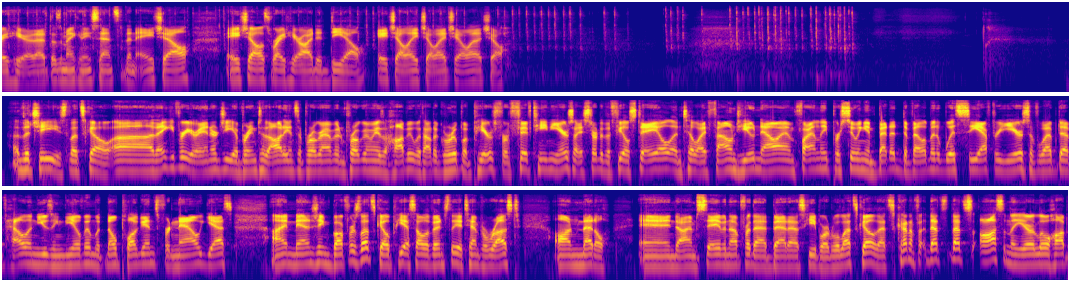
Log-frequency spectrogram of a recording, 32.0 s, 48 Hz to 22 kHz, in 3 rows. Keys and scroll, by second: 0.0-8.7 typing, 6.5 ctrl+o, 7.2 ctrl+r, 7.2 ctrl+c.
